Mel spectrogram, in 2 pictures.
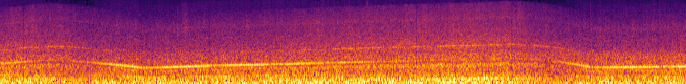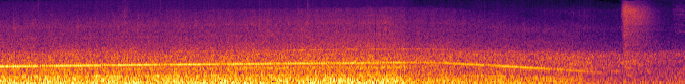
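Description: A bus engine whines and hums, rising and falling in pitch as the bus shifts gears.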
